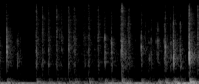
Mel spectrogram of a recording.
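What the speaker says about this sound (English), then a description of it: "So you type makefile." Rapid, steady typing on a computer keyboard, a close run of crisp key clicks with small gaps between bursts and no voices.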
